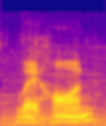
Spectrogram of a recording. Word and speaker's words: Lehon: and that pitch from lahan is in four strike two two two now the count apologies on the pronunciation i just got with the dad of kalino lehon and it is le han so apologies for that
